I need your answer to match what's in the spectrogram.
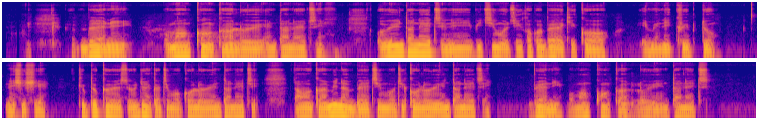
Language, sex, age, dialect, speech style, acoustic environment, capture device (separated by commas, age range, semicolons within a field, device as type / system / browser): Yoruba, male, 25-34, Nigeria - Ibadan, focused; relaxed, nature; silence, mobile / Linux / Chrome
